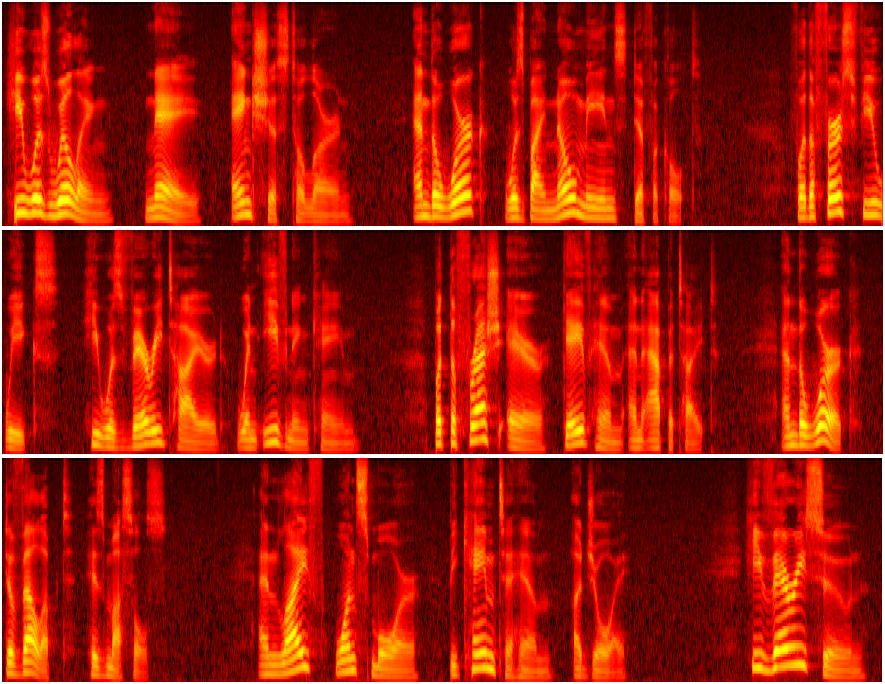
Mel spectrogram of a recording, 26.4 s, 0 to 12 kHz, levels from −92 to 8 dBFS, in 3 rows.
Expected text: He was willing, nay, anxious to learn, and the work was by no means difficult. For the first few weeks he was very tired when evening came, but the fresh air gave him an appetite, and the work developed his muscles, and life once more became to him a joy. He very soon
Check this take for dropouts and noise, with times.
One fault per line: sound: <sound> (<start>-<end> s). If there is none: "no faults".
sound: dropout (8.8-8.9 s)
